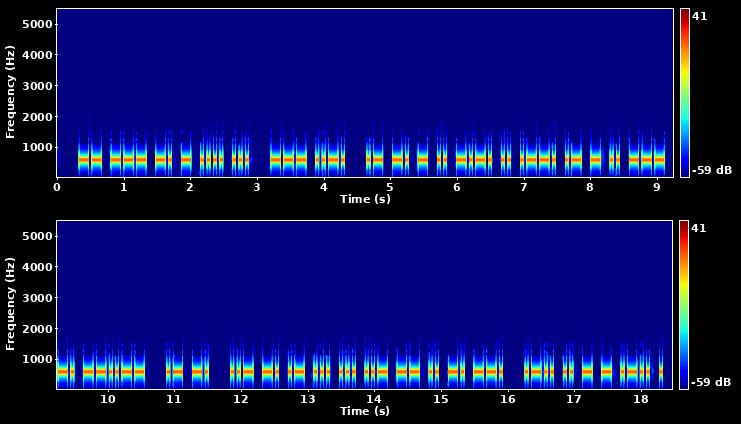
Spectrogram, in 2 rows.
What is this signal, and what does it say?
Morse code, heard as a keyed tone, about 25 wpm, 600 Hz. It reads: MONTHS OF ANTICIPATION, AN UNASSUMING LITTLE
